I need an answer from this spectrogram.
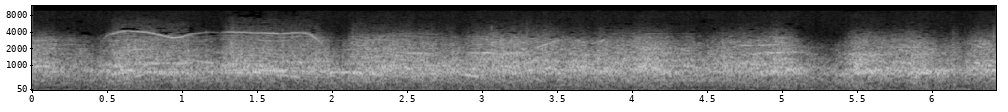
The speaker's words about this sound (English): A crowd chanting, let's go Mets.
